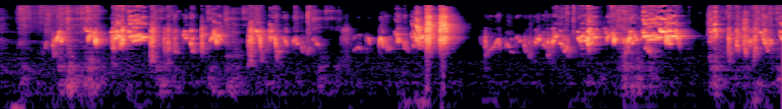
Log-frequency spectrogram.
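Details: Happy pet budgies giving scratchy, buzzy chirps and warbled chatter in short bursts, with one louder harsh squawk midway and a brief quiet gap before the chattering resumes.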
